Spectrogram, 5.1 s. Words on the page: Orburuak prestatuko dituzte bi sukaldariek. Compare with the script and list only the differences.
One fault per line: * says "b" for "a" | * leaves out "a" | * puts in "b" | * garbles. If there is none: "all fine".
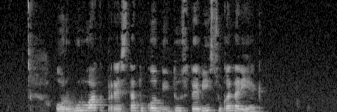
all fine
